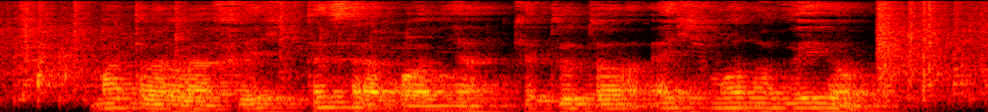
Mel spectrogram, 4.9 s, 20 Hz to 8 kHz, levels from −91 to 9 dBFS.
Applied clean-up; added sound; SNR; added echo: none; Crushing; 10 dB; reverberation time 0.6 s.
